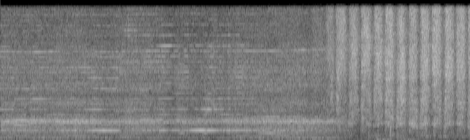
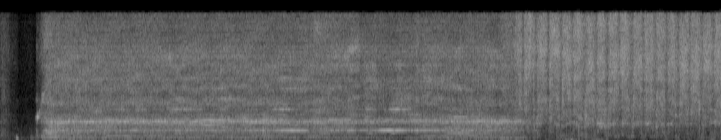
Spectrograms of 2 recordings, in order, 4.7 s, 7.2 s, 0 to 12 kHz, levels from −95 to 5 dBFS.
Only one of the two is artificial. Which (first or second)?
second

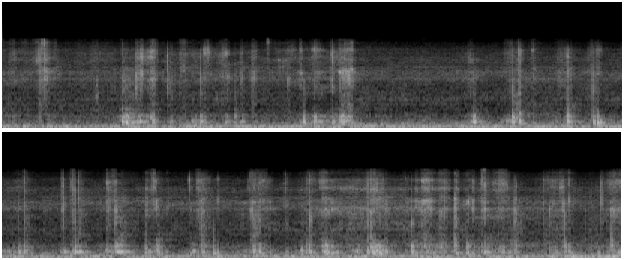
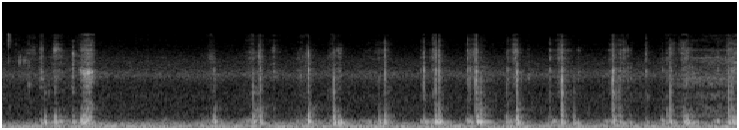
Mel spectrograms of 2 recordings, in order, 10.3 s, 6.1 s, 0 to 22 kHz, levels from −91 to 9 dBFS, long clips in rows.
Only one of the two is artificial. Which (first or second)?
first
